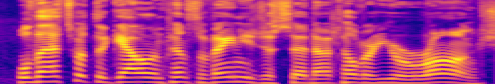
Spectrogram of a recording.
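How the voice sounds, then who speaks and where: A man's voice, fairly high in pitch, carries fairly even intonation. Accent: Southern US. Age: 40s. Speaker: radio host. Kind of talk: call-in show banter. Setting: studio.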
